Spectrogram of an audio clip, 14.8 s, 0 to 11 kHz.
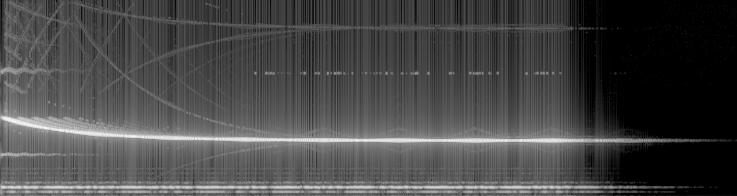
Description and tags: High Resonance Patch - C4
This is a sample from my Q Rack hardware synth. It is part of the "Q multi 006: High Resonance Patch" sample pack. The sound is on the key in the name of the file. To create this samples both filters had high resonance settings, so both filters go into self oscillation.
synth, multi-sample, electronic, resonance, waldorf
